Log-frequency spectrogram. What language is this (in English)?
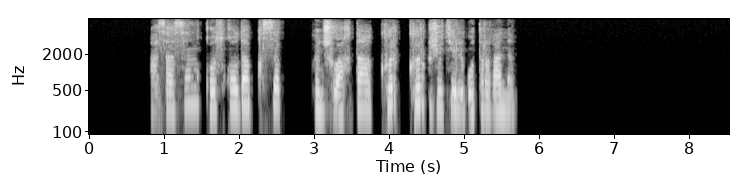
Kazakh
